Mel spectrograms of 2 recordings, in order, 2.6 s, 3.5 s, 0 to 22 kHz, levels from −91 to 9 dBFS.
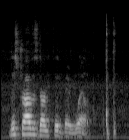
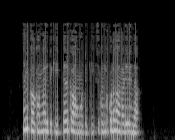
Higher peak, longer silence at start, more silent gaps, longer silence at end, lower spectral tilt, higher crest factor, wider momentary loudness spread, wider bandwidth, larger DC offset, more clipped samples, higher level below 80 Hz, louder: about the same, -4 dBFS vs -6 dBFS; second, 0.2 s vs 0.45 s; neither; second, 0.25 s vs 0.75 s; first, -7.5 dB/octave vs -6 dB/octave; about the same, 20 dB vs 16 dB; first, 18 LU vs 9 LU; about the same, 11.5 kHz vs 11.5 kHz; neither; neither; second, -66 dBFS vs -46 dBFS; second, -24 LUFS vs -21 LUFS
